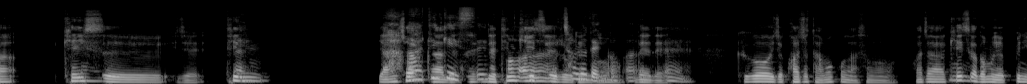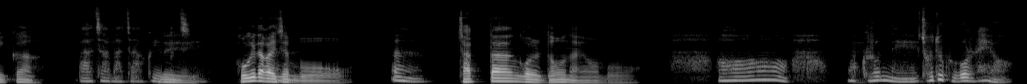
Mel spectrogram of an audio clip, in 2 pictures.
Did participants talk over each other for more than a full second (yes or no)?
yes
